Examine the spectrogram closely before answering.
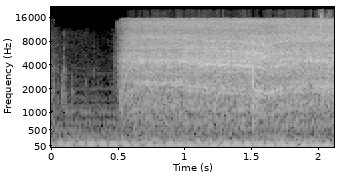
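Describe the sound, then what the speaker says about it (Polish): A cordless screwdriver drills into a RoboCop helmet in RoboCop: Rogue City, starting abruptly after a brief quiet and then whirring loudly and continuously at close range. "Wkrętarką normalnie mi w kasku wierci."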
